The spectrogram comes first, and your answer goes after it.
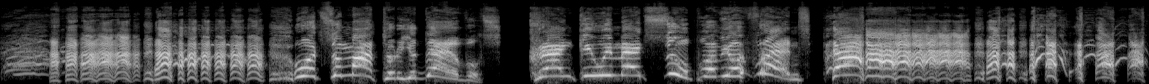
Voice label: Villagers Ostron Male Older en

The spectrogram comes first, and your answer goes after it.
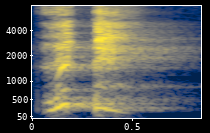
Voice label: Roll Female, Battle Barks; Envoy

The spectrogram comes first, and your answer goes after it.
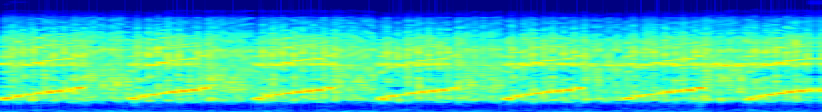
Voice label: Enemy Alarm, Dialog Barks Battle; Warframe; Lasrian

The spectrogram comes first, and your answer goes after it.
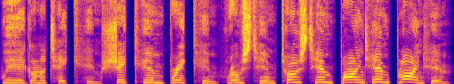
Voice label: Child Rhymes Anger Child M, Childrens Rhymes; Duviri

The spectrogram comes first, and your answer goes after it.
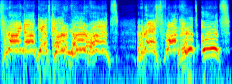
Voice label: Attack, Female

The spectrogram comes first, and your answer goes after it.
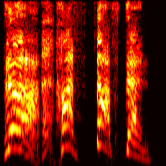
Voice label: Cover Me Eximus Grineer Female

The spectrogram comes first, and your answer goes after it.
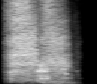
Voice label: Struggle, Battle Barks; Warframe; Grineer Manic

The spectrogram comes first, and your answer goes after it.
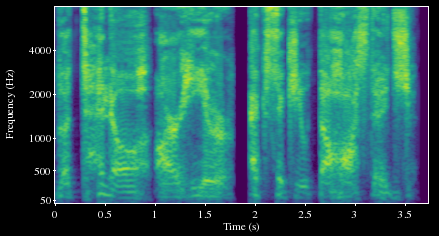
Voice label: Rescue Approach Alert Grineer Male; Warframe; Generic Missions

